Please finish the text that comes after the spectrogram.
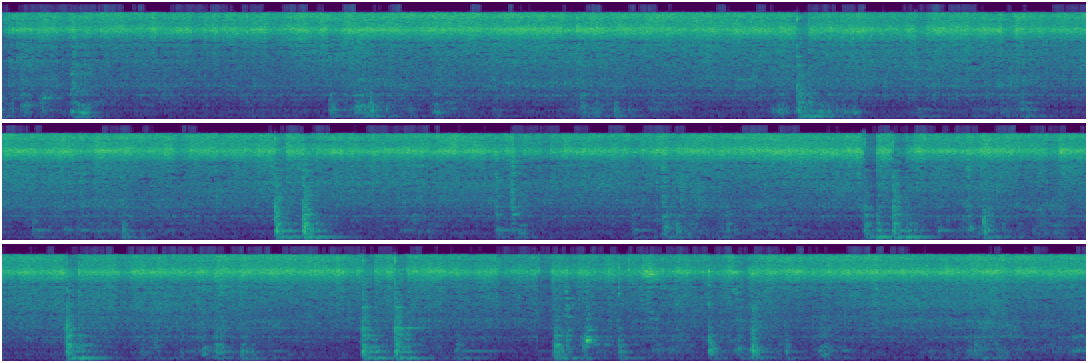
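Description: Snacks frying in hot oil with a steady loud sizzle, while tongs stir and scrape through them in repeated clinks and knocks across the whole stretch, close by and without talk.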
